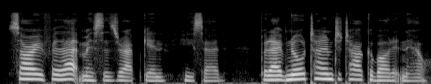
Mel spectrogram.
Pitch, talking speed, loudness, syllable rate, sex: 200 Hz, 220 wpm, -17 LUFS, 5.3 syllables/s, female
